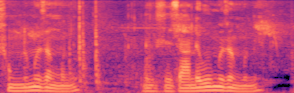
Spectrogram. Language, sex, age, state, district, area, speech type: Bodo, male, 18-30, Assam, Baksa, rural, spontaneous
